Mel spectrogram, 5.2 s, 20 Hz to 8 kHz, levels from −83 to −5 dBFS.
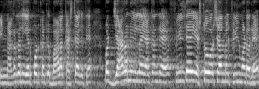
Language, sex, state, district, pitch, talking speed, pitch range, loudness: Kannada, male, Karnataka, Chamarajanagar, 270 Hz, 195 wpm, 255-290 Hz, -15 LUFS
